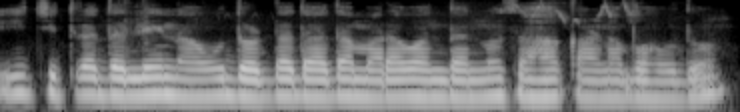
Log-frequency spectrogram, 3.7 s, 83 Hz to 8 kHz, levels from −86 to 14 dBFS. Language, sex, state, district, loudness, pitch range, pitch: Kannada, female, Karnataka, Bangalore, -16 LUFS, 155-170 Hz, 160 Hz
